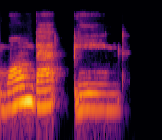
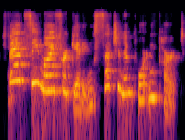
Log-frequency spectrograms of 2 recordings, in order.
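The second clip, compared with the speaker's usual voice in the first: surprised Emu; 10 semitones higher, 4 dB louder than usual. Acted. Emu exclaims at her mistake.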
